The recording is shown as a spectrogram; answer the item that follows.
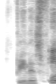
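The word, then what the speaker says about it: Venus Flytrap: And today, we're joined by none other than Venus Flyap. Is that right? Venus Flyap? – Yeah, the TR is silent.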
